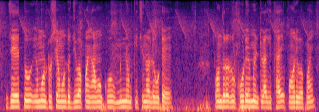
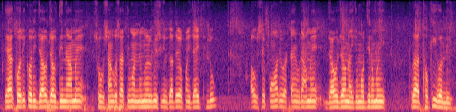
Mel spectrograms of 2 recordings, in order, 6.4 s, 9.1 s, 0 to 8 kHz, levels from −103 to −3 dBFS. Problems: constant background noise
